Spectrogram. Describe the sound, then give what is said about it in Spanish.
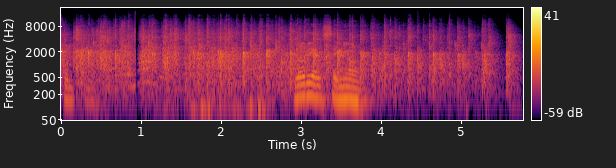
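An audience claps steadily and loudly in dense, sustained applause for the Lord during worship, with a voice briefly calling out over the clapping midway through. “Démosle un fuerte aplauso al Señor.”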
